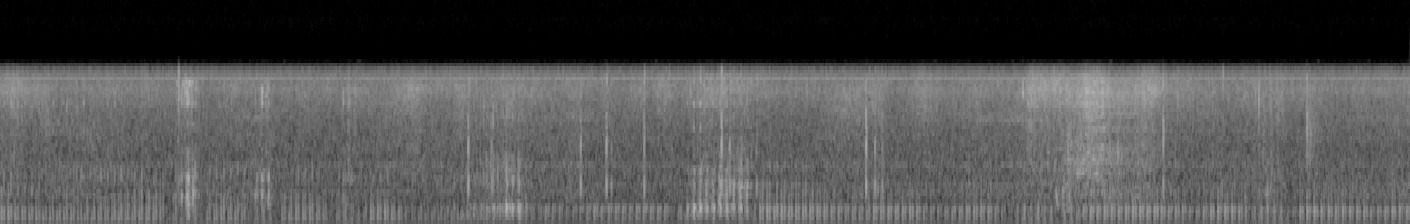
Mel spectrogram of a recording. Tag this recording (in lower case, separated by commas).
cat purring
